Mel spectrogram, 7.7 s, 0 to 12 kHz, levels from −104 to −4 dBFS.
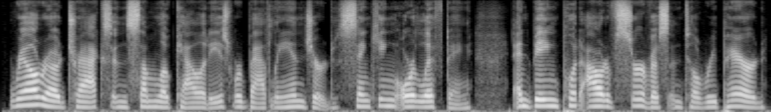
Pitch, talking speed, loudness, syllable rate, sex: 165 Hz, 150 wpm, -20 LUFS, 4.8 syllables/s, female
